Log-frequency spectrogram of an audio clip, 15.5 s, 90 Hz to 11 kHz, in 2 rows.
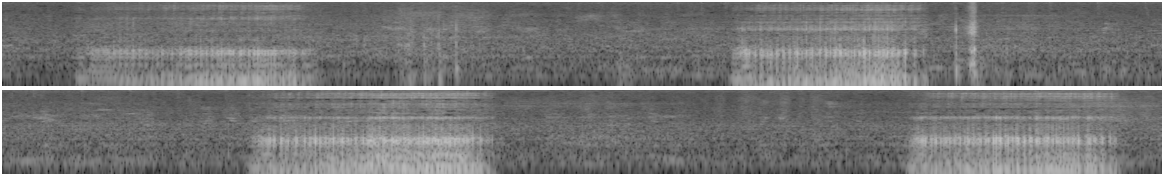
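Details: Loud, rough snores on each breath in, about four per 15 seconds with quieter breathing between; adult man's heavy habitual snoring, loud every night, recorded by his wife beside him.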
